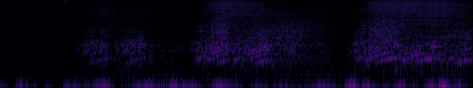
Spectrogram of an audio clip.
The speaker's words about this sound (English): And you hear out in the distance the sound of an engine. In the distance.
